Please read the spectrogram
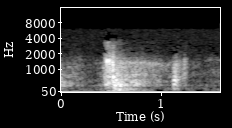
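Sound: door opening and closing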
